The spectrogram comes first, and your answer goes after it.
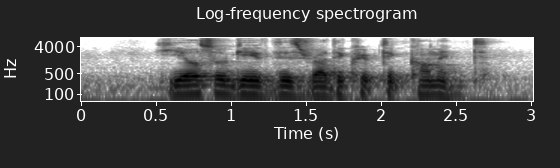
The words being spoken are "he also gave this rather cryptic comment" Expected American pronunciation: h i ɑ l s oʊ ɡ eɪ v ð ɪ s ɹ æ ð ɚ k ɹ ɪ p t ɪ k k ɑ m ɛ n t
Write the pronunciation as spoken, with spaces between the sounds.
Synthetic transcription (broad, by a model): h i ɑ l s oʊ ɡ eɪ v ð ɪ s ɹ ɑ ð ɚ k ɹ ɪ p t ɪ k k ɑ m ɛ n t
